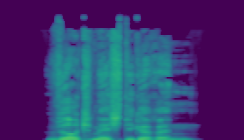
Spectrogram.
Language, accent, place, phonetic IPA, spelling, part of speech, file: German, Germany, Berlin, [ˈvɪʁkˌmɛçtɪɡəʁən], wirkmächtigeren, adjective, De-wirkmächtigeren.ogg
- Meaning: inflection of wirkmächtig: 1. strong genitive masculine/neuter singular comparative degree 2. weak/mixed genitive/dative all-gender singular comparative degree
